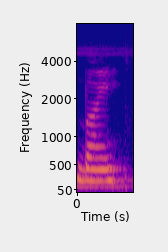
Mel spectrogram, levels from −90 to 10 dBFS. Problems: constant background noise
